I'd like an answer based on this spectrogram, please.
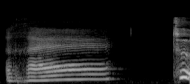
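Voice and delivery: "Rette" drawn out, ending on a rise; stretched dictation. Shown as a demonstration. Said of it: "qui va faire chanter le E est".

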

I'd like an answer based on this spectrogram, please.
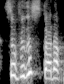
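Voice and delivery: high and fast, sped-up clip; chipmunk voice. Real, not acted. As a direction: sound like tape played too fast. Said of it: "it actually sounds like a chipmunk".

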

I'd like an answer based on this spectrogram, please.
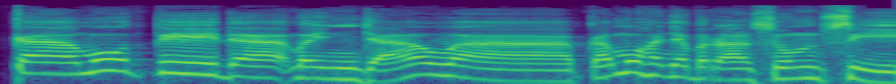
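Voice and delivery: deliberate rebuke. Real, not acted. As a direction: stretch each word out, low and deliberate. Debater rebuts the opponent's answer.

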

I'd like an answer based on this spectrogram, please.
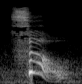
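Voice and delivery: very high and loud; Duck asking. Acted. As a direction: ask it like an eager duck. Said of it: "asked Duck".

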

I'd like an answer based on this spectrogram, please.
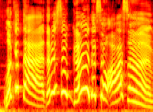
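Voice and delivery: high-pitched gushing praise; thrilled, soaring exclamations; delighted cheering. Real, not acted. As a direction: gush over them in a high squeal. Cheering dads with the crowd.

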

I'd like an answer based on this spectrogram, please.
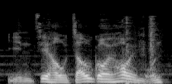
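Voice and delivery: ordinary delivery

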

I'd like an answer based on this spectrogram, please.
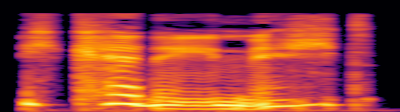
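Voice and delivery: slow, high tearful admission; kläglich. Acted. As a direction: admit it miserably, choked up. Verheulte Frau gesteht der Freundin. (kläglich und gedehnt)

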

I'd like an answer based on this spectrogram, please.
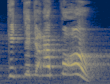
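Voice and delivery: slow, high, stretched line; slow emphasis. Acted. Preacher stressing hidden wisdom to listeners, slow and high. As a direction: draw it out to make the point.

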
